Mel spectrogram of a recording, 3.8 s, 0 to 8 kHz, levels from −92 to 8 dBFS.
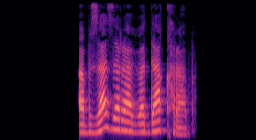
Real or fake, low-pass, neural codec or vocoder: real; 7.2 kHz; none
